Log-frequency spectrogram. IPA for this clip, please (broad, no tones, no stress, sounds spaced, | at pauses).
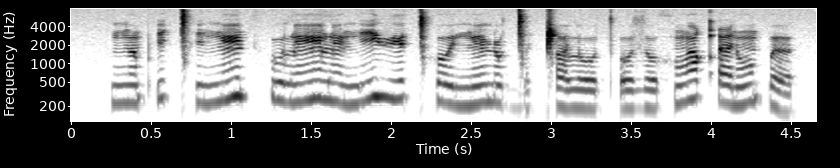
ŋ ə̃ pʼ i ǀʰ i ŋ ẽ t͡sʼ u l ẽ l ẽ ŋ i vʲ ə ǀʰ o ɪ̯ ŋ ẽ ɳ o ɡ͡ǀ ə ǁ ʌ l o tʼ o z o x õ ə̯ qʼ i ɾ õ p ə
